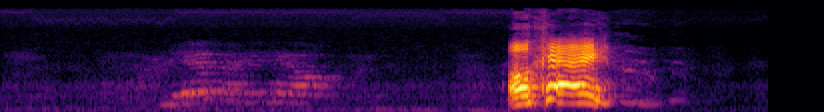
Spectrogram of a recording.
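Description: A young woman speaks close to a microphone in a bright, playful voice.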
